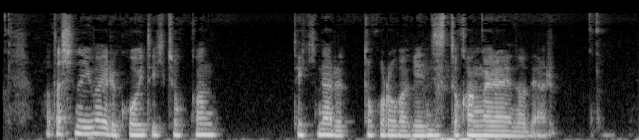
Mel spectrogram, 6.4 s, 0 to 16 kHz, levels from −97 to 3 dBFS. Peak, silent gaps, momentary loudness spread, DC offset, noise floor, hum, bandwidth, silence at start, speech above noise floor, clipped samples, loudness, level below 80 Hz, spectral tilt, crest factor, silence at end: -8 dBFS; none; 10 LU; under 0.1%; -61 dBFS; none; 11.5 kHz; 0.45 s; 40 dB; under 0.1%; -23 LUFS; -50 dBFS; -6.5 dB/octave; 16 dB; 0.3 s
